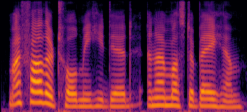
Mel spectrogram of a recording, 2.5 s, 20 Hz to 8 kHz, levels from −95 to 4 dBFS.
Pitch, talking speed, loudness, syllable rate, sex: 195 Hz, 265 wpm, -18 LUFS, 5.8 syllables/s, female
